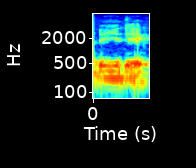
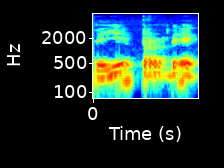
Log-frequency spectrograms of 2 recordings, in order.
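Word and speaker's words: dy/dx: ditulis dengan dy dx, dibacanya dy dx, ya, bukan dy per dx, bukan dy dx saja.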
